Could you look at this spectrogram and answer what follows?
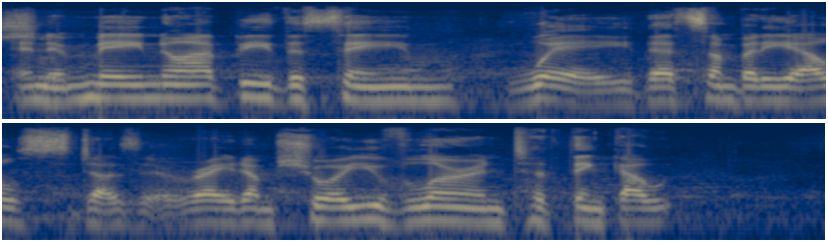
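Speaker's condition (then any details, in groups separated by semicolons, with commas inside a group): No condition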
